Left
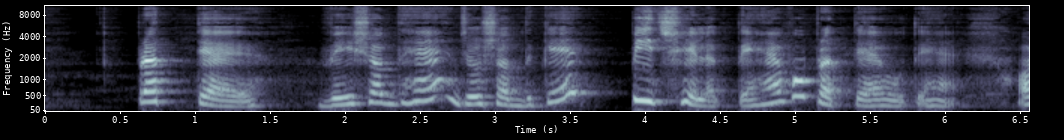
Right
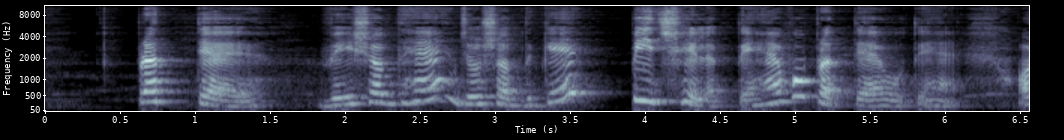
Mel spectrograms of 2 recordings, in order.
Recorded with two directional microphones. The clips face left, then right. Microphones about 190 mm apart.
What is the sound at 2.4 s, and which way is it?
Speech, 20° left (ahead or behind).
